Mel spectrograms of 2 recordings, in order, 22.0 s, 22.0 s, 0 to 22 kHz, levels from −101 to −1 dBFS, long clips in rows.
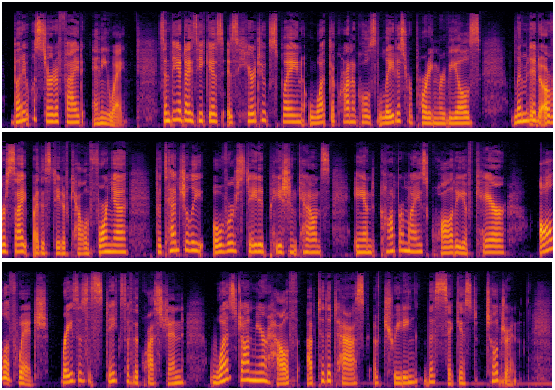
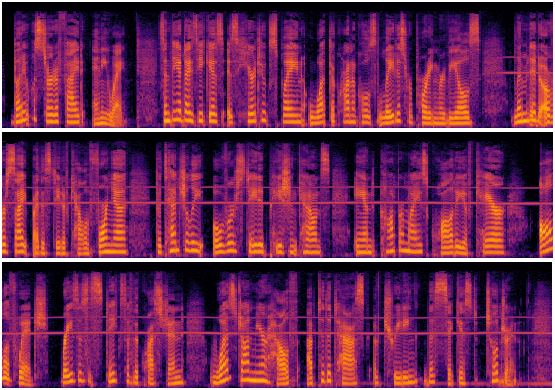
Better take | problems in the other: first | high-pitched whine; faint; from 6.5 s on; 2 kHz, 20 dB below the speech

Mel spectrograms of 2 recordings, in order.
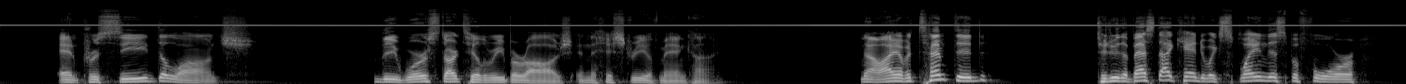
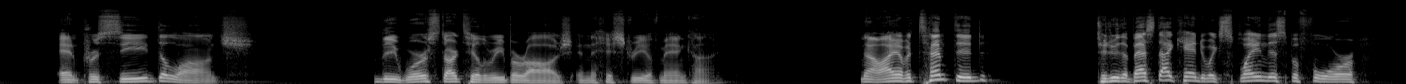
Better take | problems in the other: second | high-pitched whine; loud; throughout; 6.5 kHz, 10 dB below the speech

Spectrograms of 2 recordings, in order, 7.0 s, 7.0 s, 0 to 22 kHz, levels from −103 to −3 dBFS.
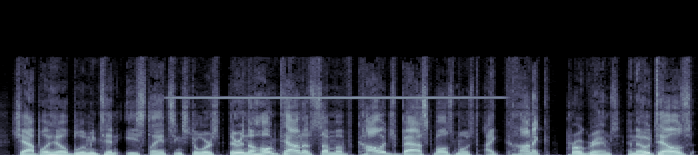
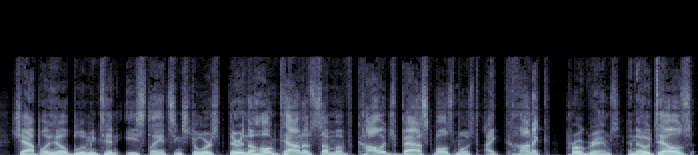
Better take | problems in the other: second | high-pitched whine; noticeable; from 1.5 to 5 s; 8 kHz, 15 dB below the speech

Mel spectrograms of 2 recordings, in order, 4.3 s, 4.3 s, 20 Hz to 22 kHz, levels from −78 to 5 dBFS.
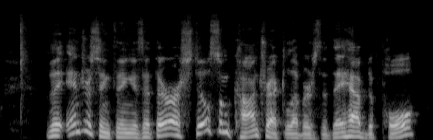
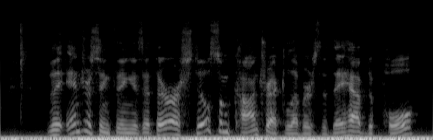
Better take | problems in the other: first | low rumble; loud; throughout; 10 dB below the speech

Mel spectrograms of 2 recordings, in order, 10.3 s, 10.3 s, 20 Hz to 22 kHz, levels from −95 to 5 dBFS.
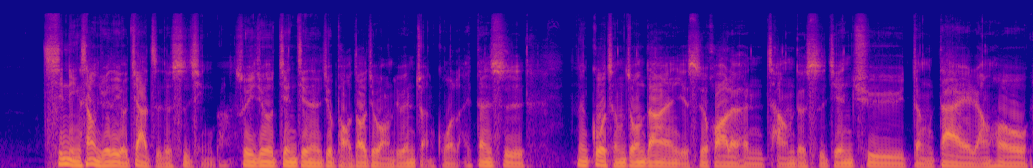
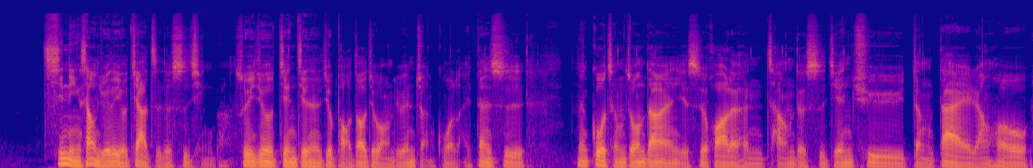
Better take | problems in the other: second | distortion; slight; 10 dB below the speech

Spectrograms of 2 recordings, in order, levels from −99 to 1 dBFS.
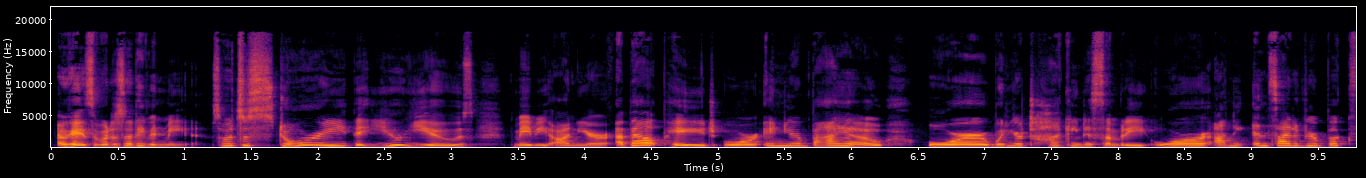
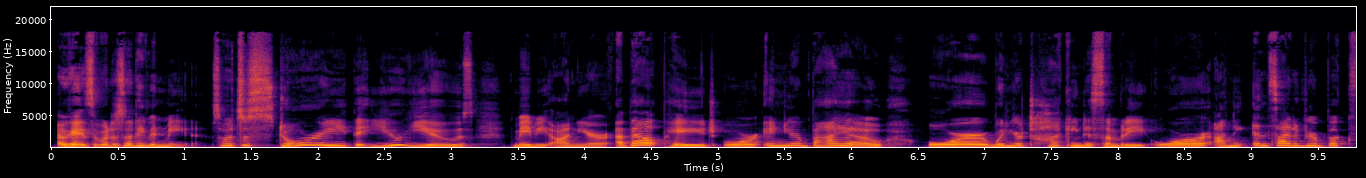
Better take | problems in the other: second | thin; somewhat; fading below 300 Hz

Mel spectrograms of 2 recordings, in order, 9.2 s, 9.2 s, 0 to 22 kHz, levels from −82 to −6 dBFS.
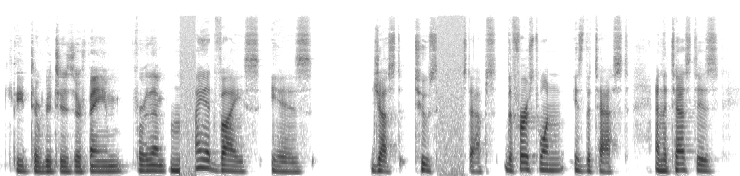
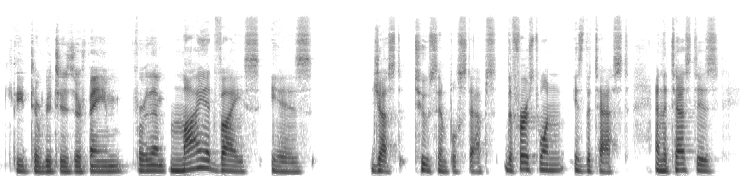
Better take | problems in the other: second | audio cutting out; filled with static; at 2 s and at 5.5 s

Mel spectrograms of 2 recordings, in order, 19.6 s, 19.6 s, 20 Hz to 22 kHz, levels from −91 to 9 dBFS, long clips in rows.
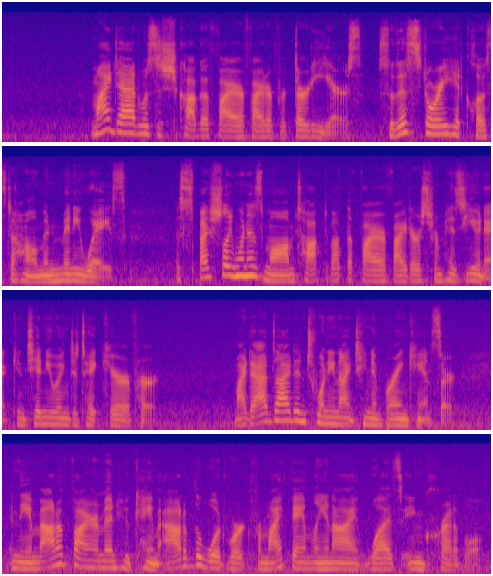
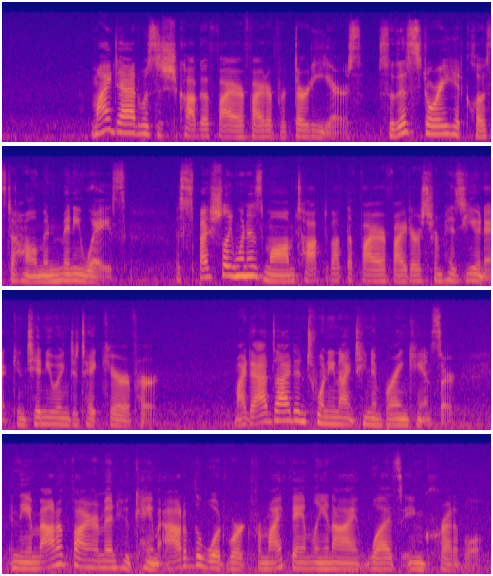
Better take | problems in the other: neither | hiss; faint; throughout; 20 dB below the speech; the same in both

